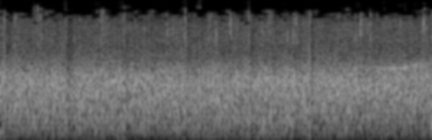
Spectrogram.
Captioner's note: applause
